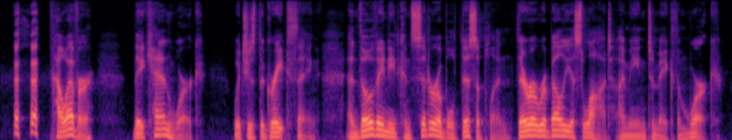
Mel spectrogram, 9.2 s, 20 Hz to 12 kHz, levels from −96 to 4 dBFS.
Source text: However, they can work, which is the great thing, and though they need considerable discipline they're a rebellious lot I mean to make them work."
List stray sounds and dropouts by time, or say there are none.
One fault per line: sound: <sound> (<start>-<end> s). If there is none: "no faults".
sound: laugh (0.2-0.5 s)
